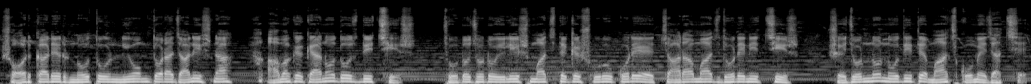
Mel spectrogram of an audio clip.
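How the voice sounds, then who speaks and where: A man's voice: medium pitch, steady tone, moderate pace, darkish tone, natural voice. A man voicing an older village uncle and headman in a cartoon, authoritative and admonishing, with a West Bengal Bengali accent. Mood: stern. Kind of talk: cartoon voice acting. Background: music.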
